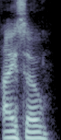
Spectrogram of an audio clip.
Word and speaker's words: ISO: Your ISO, spelled ISO, but pronounced ISO.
